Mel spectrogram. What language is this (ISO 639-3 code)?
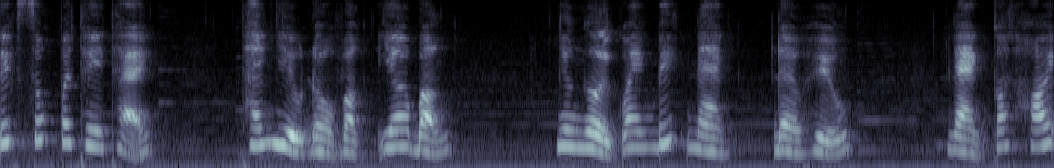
vie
